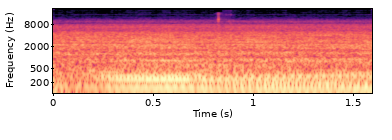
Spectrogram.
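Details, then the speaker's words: New electric cooling fan on a 1935 Chevy Master Deluxe restoration, radiator-mounted and run from a car battery: steady, fairly quiet whir with even low hum, no rubbing or rattle, none of the constant droning; fan runs normally. "It's also really not that loud, which I'm happy about. I know some cars that have electric fans, you just hear the droning all the time"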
